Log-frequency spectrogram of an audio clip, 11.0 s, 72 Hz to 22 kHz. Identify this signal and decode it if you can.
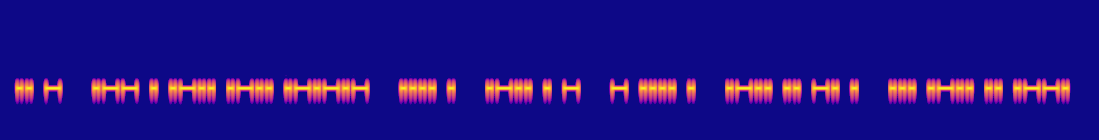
Morse code, heard as a keyed tone, about 25 wpm, 600 Hz. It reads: IT WELL. HE LET THE LINE SLIP
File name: the old man and the sea part 1 25wpm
